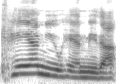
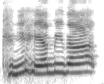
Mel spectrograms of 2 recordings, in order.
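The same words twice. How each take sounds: First: The word can is full and stressed. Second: The word can is weak and reduced. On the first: The speaker calls it wrong. "I don't say, ... I don't stress that" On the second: The speaker calls it right. "I say kun"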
